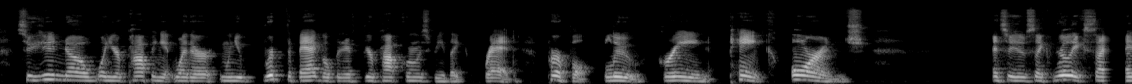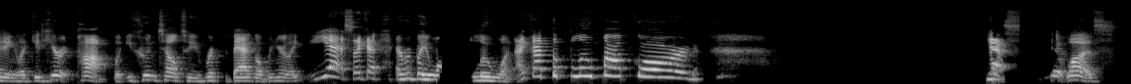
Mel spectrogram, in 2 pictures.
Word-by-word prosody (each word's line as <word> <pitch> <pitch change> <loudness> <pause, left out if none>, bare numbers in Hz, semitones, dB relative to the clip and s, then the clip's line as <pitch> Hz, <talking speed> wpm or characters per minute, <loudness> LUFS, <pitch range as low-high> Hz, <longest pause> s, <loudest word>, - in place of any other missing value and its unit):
So 205 - -7
you 190 - -6
didn't 225 -1 -2
know 195 -2 -1
when 180 +1 -5
you 175 - -2
were 170 - -12
popping 190 -2 -2
it 160 - -8
whether 160 -2 -3
when 170 -1 -5
you 160 -1 -5
ripped 215 +1 +1
the 185 - -9
bag 180 +1 +2
open 160 -1 -8
if 155 0 -10
your 170 -1 -4
popcorn 170 0 -1
was 165 -2 -10
gonna 145 -2 -11
be, 140 - -8
like, 130 - -12 0.2
red, 155 -3 -1 0.3
purple, 205 -3 -3
blue, 175 -1 -1
green, 180 +1 -1
pink, 195 -6 +1 0.2
orange 195 -8 0 1.2
and 185 -1 -3
so 185 - -4
it 175 -1 -1
was, 165 -2 -6
like, 170 -1 -5
really 210 0 +4
exciting, 175 -3 -3
like, 150 +1 -7
you'd 165 - -3
hear 210 +7 +1
it - - -9
pop, 200 - +3
but - - -9
you 175 - -11
couldn't 210 0 -3
tell 190 -2 -1
till 160 - -9
you 150 - -10
ripped 175 +3 -7
the - - -21
bag 165 -1 +5
open, 155 +1 -6
you're 170 -1 -6
like, 155 - -9
"Yes, 315 - +5
I 280 - +5
got" 280 -2 +4 0.2
everybody 235 -1 +2
wanted 215 -1 +2 0.3
blue 180 0 +2
one, 160 -3 -5
"I - - +3
got 370 0 +6
the 405 - +1
blue 385 0 +2
popcorn!" 350 - +5 2.8
Yes, - - +5 0.3
it 200 -1 -4
was. 195 -8 0
180 Hz, 180 wpm, -22 LUFS, 165-215 Hz, 2.8 s, got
